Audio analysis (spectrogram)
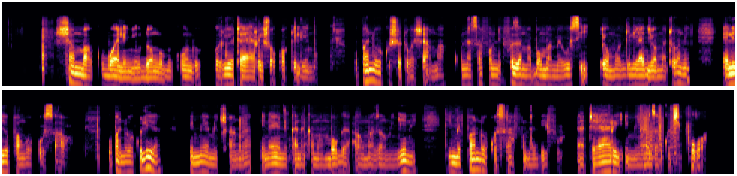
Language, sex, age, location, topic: Swahili, male, 18-24, Nairobi, agriculture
